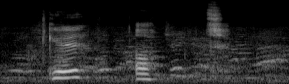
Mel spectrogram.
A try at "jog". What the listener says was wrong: It's a J. Og.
